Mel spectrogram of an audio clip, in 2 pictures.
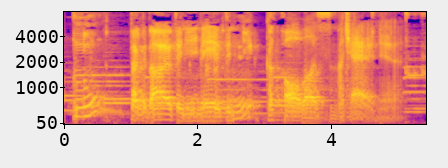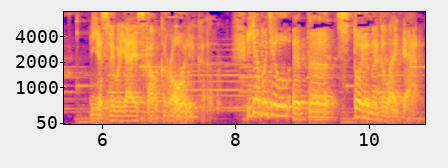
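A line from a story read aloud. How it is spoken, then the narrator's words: Purring cat. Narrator (Russian): мурлыкнул кот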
